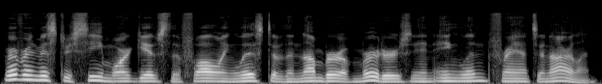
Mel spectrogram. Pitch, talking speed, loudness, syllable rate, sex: 145 Hz, 170 wpm, -16 LUFS, 4.9 syllables/s, male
